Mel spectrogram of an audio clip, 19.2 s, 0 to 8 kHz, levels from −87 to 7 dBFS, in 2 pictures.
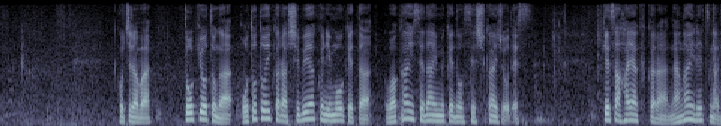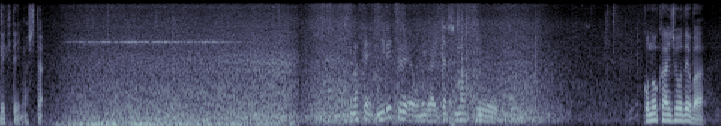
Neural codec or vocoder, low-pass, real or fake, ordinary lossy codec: none; 7.2 kHz; real; none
